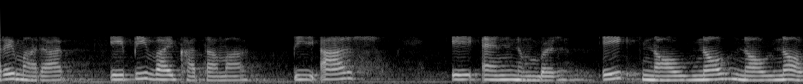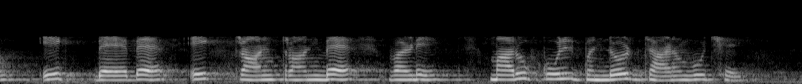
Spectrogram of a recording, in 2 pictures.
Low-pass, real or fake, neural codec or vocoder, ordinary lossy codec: 3.6 kHz; fake; codec, 16 kHz, 4 kbps, X-Codec, WavLM features, trained on Multilingual LibriSpeech; none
